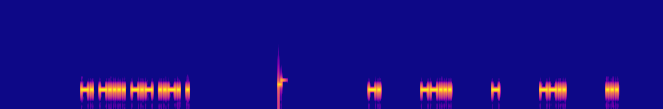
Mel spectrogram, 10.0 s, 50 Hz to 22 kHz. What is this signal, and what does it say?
Morse code, heard as a keyed tone, about 36 wpm, spaced as for 18 wpm, 700 Hz. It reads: N6KFE N7TZS
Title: USA Call Signs - 5 Characters - 6x Character Spacing - 35wpm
